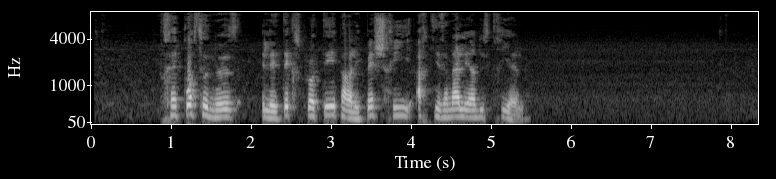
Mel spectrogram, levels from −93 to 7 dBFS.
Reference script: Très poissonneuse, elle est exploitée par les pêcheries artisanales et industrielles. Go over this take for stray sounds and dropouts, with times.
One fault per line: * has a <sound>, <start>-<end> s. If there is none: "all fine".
all fine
